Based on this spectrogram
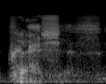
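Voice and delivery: Precious whispered in a Gollum hiss. Retold or imitated. Pastor imitating the cursed hobbit, whispered hiss. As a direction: hiss it like Gollum clutching the ring. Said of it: "Who, who said that?".

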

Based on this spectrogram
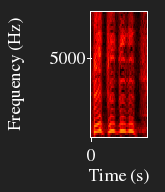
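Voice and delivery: very high little boops; imitated bird chirps. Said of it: "it went like".

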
